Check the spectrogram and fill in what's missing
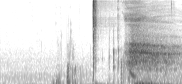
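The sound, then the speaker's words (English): A few soft clicks and a sharp little clink, then a breathy, airy slurp as someone sips hot tea in the morning, with no talking. “So let me take a sip of my tea in honor of those ladies.”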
